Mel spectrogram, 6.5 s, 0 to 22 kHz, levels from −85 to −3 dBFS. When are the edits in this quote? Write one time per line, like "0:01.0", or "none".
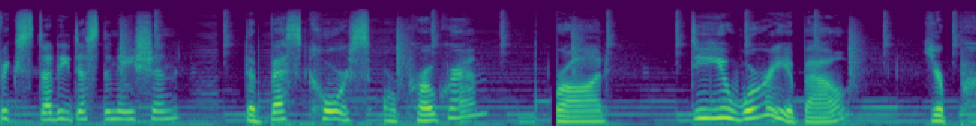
0:03.7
